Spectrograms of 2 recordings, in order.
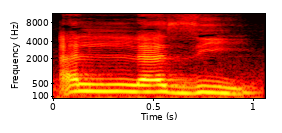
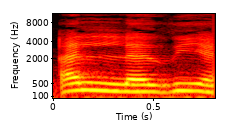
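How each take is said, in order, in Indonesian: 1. Konsonan tengahnya bunyi 'z' yang berdengung. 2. Konsonan tengahnya bunyi 'dh' yang lembut. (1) "Kita mungkin membaca zai ... Salah eh?" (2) "jadi macam ni nak sebut, lidah mesti keluarkan eh"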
